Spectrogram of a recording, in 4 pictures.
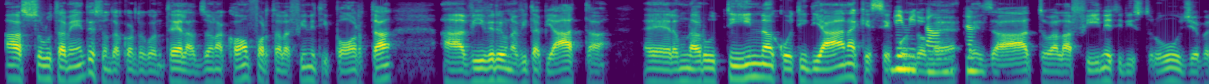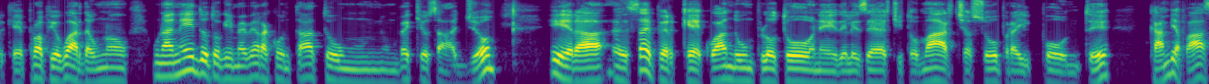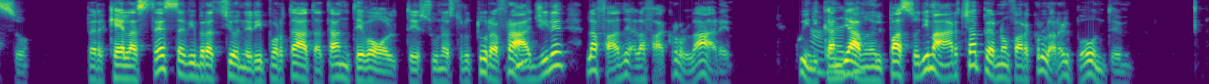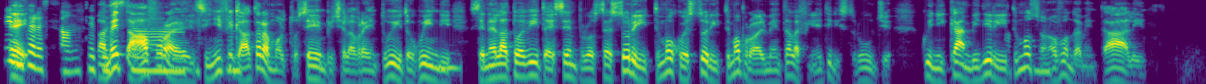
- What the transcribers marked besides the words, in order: "proprio" said as "propio"; unintelligible speech
- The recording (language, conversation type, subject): Italian, podcast, Hai mai cambiato lavoro o città e poi non ti sei più voltato indietro?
